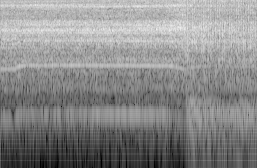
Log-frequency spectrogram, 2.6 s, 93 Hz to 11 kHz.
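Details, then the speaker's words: Drill, clutch set about 9–10, driving a screw flush into wood: motor whirs, then fast ratcheting click as the screw seats; clutch slipping at its setting as intended, normal. "You hear it clicking? See how that's nice and flush with the wood right there? So the clicking's not bad."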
